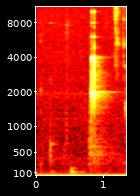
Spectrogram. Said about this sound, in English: I allowed myself one reading only, the piercing of the dimensional wall, a single generated beep.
